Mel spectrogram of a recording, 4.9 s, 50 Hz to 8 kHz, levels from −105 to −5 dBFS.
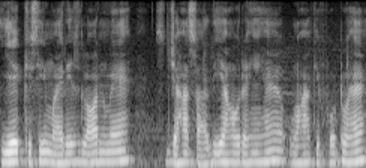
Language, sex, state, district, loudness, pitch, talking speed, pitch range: Hindi, male, Uttar Pradesh, Varanasi, -24 LUFS, 125 Hz, 185 wpm, 120-130 Hz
